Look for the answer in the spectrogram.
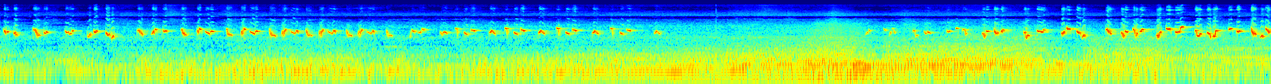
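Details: Sooty-headed bulbul, a breeding female calling males, gives a long, lively chatter of bubbly, rapidly varied notes. A muffled low rumble swells in the middle, with a brief gap in the calling.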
